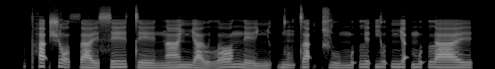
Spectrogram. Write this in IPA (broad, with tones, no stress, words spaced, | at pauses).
pʰä˦ʔʃɔ̰˦˨ θa˨ɪ̯se˦ɪ̯ te˨ɪ̯nã˦ɲa˨ʊ̯ lɔ˦ne˨ɪ̯ɲʊ˦ʔ dũ˦˨ tä˦ʔt͡ɕu˨ mʊ˦ʔlɪ˦ʔjʊ˦ʔ ɲä˦ʔmʊ˦ʔla˦ɪ̯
